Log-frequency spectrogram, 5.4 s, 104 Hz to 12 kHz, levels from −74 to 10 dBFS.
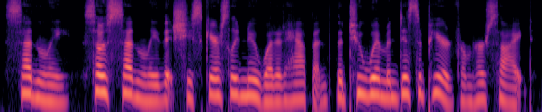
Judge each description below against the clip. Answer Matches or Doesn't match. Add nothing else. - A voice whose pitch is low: Doesn't match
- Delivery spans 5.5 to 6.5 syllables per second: Matches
